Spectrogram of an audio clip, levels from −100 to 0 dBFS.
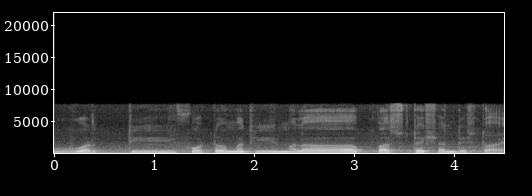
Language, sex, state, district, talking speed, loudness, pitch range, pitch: Marathi, male, Maharashtra, Aurangabad, 95 wpm, -28 LUFS, 130-140 Hz, 135 Hz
